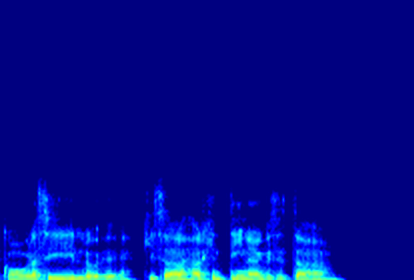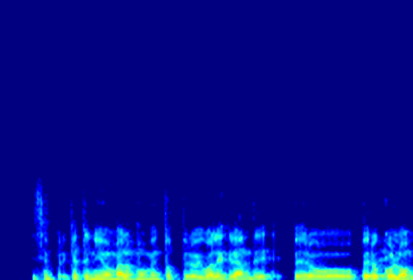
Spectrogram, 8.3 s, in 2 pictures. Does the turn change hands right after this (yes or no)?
no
